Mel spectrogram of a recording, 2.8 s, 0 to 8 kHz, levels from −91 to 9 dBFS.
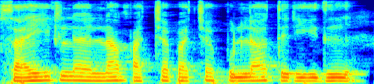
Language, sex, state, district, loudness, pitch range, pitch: Tamil, male, Tamil Nadu, Kanyakumari, -16 LUFS, 120-135 Hz, 125 Hz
